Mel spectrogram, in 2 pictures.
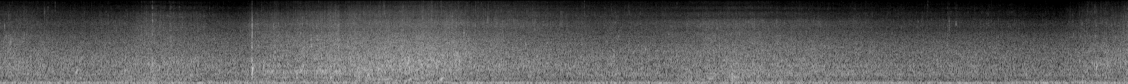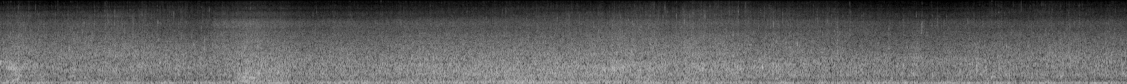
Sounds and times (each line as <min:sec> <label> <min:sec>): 0:00.0 waves 0:22.5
